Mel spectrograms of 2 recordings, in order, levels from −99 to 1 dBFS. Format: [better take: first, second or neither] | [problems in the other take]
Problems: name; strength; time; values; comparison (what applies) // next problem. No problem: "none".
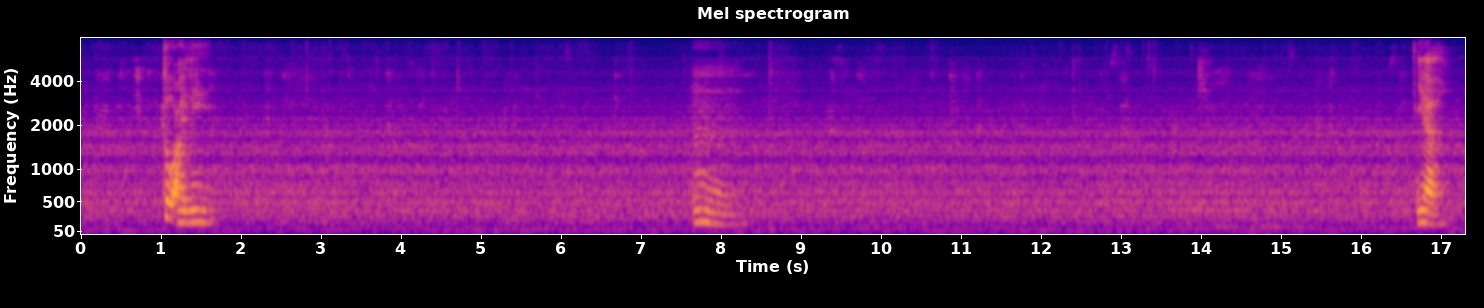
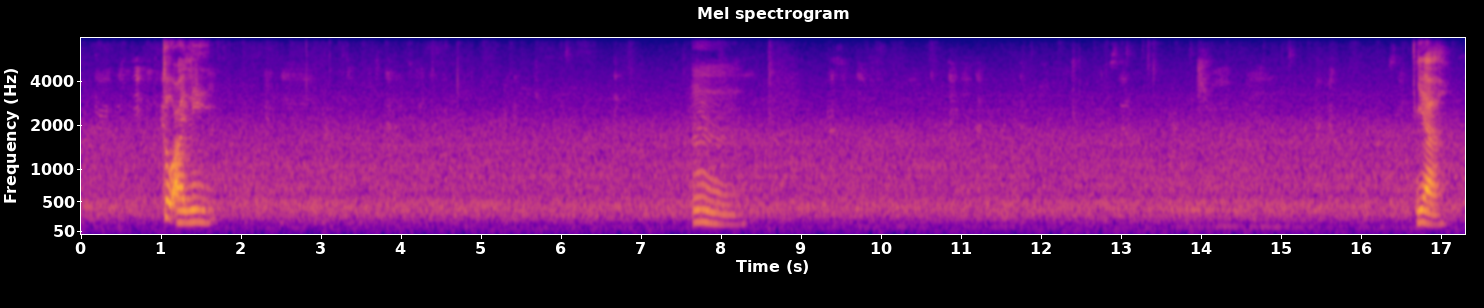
second | room echo; dies away in 0.4 s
